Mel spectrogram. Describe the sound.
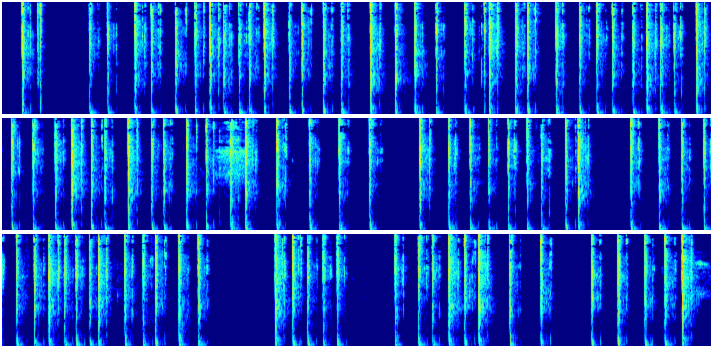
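Someone types notes on a computer keyboard: many rapid key clicks in steady bursts, broken by a few brief pauses, heard alone.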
